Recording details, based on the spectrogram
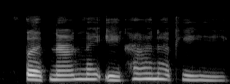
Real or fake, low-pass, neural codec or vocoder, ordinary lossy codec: fake; 9.9 kHz; autoencoder, 22.05 kHz, a latent of 192 numbers a frame, VITS, trained on one speaker; Opus, 24 kbps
